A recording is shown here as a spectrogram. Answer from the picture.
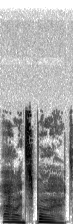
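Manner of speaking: high puppet voice, very slow; sexy Elmo. Pretend. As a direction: draw it out as a seductive puppet. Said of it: "Say it slower".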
